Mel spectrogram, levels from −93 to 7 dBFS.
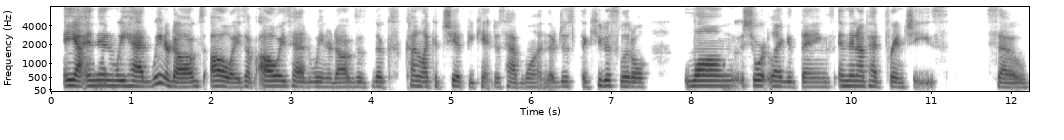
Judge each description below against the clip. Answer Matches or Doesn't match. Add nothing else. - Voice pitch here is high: Doesn't match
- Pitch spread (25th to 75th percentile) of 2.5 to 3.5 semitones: Matches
